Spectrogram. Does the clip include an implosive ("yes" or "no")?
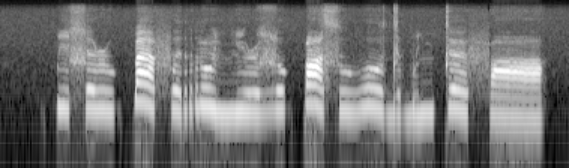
no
